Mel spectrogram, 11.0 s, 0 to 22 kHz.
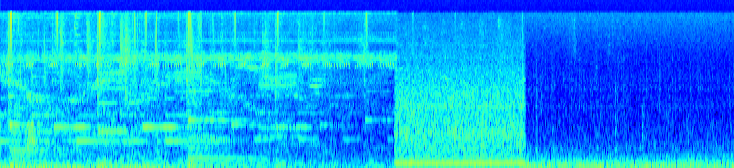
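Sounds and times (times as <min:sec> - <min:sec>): low drone with hiss: 0:00.0 - 0:07.9
car cabin road rumble: 0:05.9 - 0:07.9.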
